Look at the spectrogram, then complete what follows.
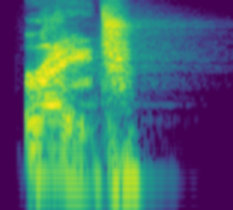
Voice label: kills, announcer, male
